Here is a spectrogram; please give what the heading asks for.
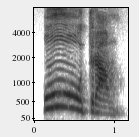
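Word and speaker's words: утром: Utram. Utram. La tilda estaría en la u.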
